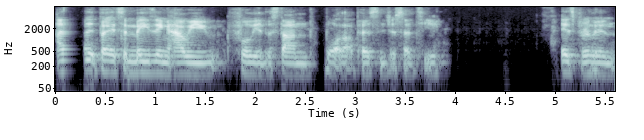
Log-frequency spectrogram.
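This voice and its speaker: Monotone, flat intonation marks this man's speech at a moderate pace. His medium pitch carries a bright, sharp tone. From Wales. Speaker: film live-streamer. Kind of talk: casual chat. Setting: live stream.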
